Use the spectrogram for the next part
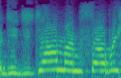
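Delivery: very high, loud mock pleading yell; frantic insistence. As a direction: holler it desperately down the phone. Retold frantic plea from jail.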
